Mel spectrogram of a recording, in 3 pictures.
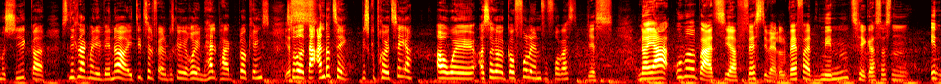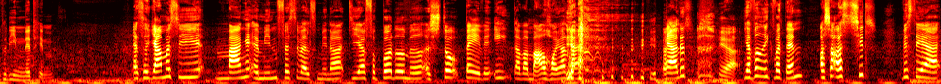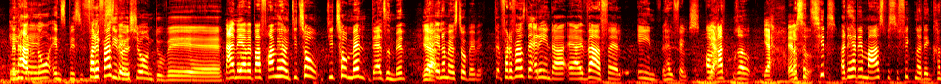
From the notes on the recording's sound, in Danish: Talt med glade festivalgæster.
